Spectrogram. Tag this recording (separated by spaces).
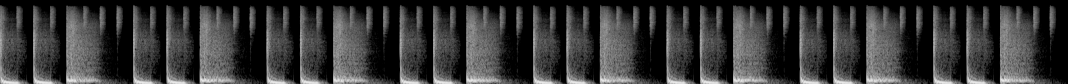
80s 90bpm 90s beastie beat boys cassette drum hiphop lo-fi lofi loop rap tape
